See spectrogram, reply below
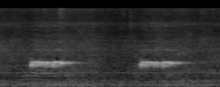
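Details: Zebra doves answering each other in song for luring: two even, fast-trilled cooing phrases of under a second each, separated by a short pause, over a quiet background.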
